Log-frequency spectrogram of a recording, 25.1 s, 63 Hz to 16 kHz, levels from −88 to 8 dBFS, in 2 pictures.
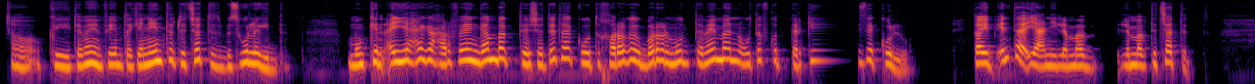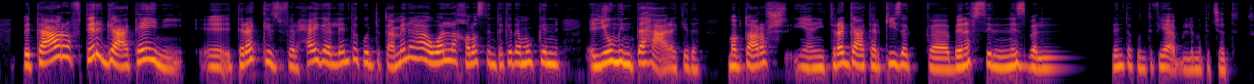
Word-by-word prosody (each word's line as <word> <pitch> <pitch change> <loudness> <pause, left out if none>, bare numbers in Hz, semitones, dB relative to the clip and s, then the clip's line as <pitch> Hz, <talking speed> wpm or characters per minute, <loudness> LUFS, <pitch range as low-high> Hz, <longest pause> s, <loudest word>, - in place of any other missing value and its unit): آه، 195 -3 -3
أوكي، 210 -2 -2
تمام، 225 +3 +3
فهمتاك، 220 -2 -1
يعني 235 +5 +5
أنت 290 +2 +4
بتتشتت 250 -4 -1
بسهولة 245 +6 +3
جدًا، 180 -1 -5 0.6
ممكن 230 +5 +2
أي 275 +5 +5
حاجة 310 +2 +2
حرفيًا 270 +5 +3
جنبك 315 +4 +5
تشتتك 270 +7 0
،وتخرّجك 250 +3 +2
برّا 255 +7 +3 0.2
الMood 250 - -6
تمامًا، 300 +3 +3
وتفقد 290 +5 -6
تركيزك 290 +3 -7
كُلّه، 245 -3 -2 0.6
طيب 250 0 +5
أنت 330 +7 0
يعني 230 - +4
لمّا 210 +1 0
ب 195 -2 -7 0.2
لمّا 220 +1 0
بتتشتت، 245 +4 -4 0.9
بتعرف 265 - +4
ترجع 300 - +2
تاني 270 - -2 0.5
تركّز 270 -3 -2
في 205 - -10
الحاجة 270 +8 -3
اللي 245 +1 -4
أنت 285 +5 -5
كنت 255 -5 -6
بتعملها، 305 - -2
والّا 275 +4 +1
خلاص 260 0 -6
أنت 230 -2 -6
كده 260 +2 -4
ممكن 255 -2 -1 0.3
اليوم 255 +7 +3
انتهى 255 +1 0
على - - -4
كده، 180 -1 -11 0.3
ما 210 - +1
بتعرفش 210 +5 -3
يعني 195 -1 -5
ترّجع 235 +3 0
تركيزك 210 +1 -5
بنفس 195 +10 -2
النسبة 200 -1 -3
اللي 180 0 -8 0.5
أنت 210 +2 -5
كنت 190 -1 -12
فيها 200 -1 -4
قبل 170 -1 -10
ما 170 - -10
تتشتت؟ 165 0 -15
240 Hz, 150 wpm, -19 LUFS, 210-280 Hz, 0.9 s, يعني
